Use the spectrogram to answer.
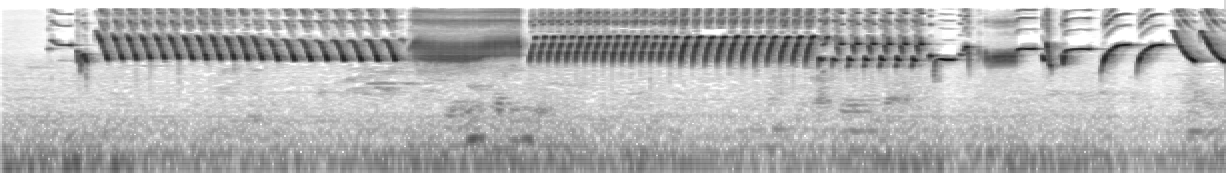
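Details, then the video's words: Canary song used as a lure to prompt other canaries to sing: long, rapid high trills, a harsh buzzy burst in the middle, another extended trill, then varied chirps and quick upward sweeps. "Pancingan Suara Burung Kenari Lagu Unik! Buat Kenari Mana Saja Pasti Ikut Bunyi"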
